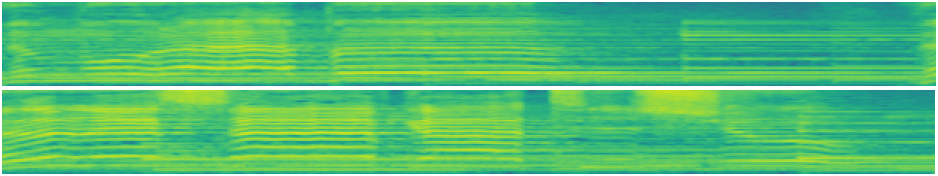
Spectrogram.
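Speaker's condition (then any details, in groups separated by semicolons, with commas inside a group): No condition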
